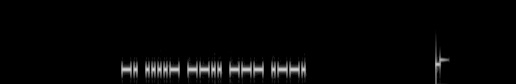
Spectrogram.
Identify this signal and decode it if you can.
Morse code, heard as a keyed tone, about 40 wpm, 700 Hz. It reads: N4ZOP
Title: USA Call Signs - 5 Characters - 3x Character Spacing - 40wpm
